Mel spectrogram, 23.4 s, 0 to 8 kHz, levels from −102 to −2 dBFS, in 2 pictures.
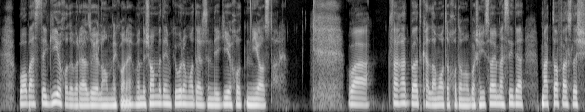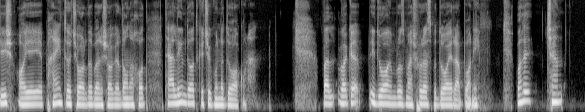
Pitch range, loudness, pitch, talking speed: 125-150 Hz, -19 LUFS, 135 Hz, 145 wpm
